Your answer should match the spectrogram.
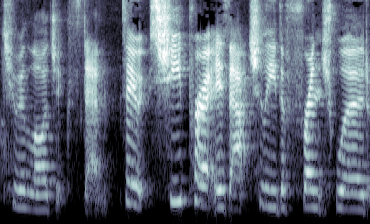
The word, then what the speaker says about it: chypre: us and uk so shepra is spelt c-h-y-p-r-e and but it's pronounced like sheep you know sheep like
